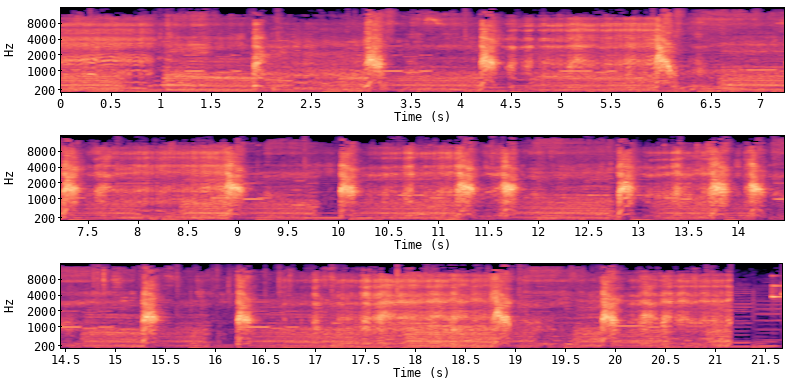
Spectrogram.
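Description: A small dog barking over and over with its head thrown back. There are sharp barks roughly every second or so, with its voice running on between them.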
